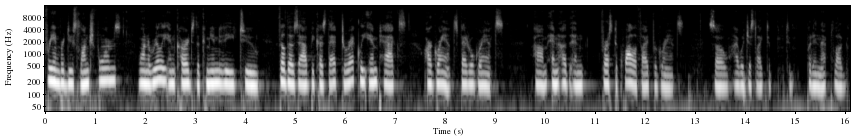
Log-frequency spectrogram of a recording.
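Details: Adult woman; normal voice.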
